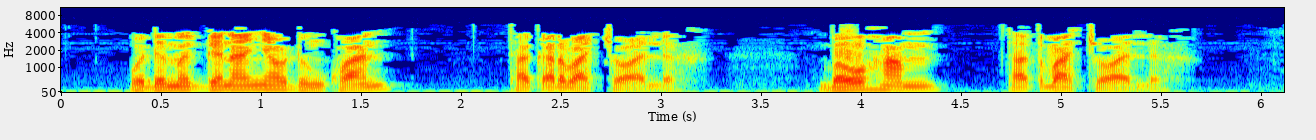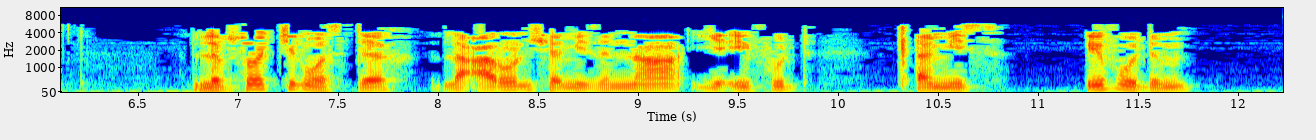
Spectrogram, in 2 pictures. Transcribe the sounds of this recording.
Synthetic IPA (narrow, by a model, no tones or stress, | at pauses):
wɔd̪əməɡːənaɲːawd̪ɨŋkʷan | t̪ʰakʼəɾβat͡ʃːɛwalːʔəh | bəwɦam | t̪ʰat̪ʼbat͡ʃːɛwalːə̰h | lɨβso̞t͡ʃːɪnwɔsd̪əhləʔaɾo̞nʃɛmizɨnːajɛʔifud̪ | kʼəmis | ifud̪ɨm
